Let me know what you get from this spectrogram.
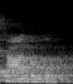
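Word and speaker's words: Tsangpo: इसको बोला जाता है सांगपो ठीक है टी साइलेंट है इसमें तो इसको सालों को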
